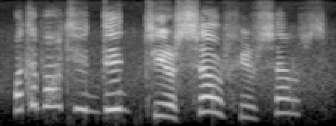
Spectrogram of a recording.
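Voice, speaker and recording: A man's voice: very high voice, very animated, normal speed, fairly bright tone, rough recording. A man with an Arabic accent giving a heated solo monologue, repeating himself and mixing in Arabic phrases. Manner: heated, repeats words, switches between English and Arabic.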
